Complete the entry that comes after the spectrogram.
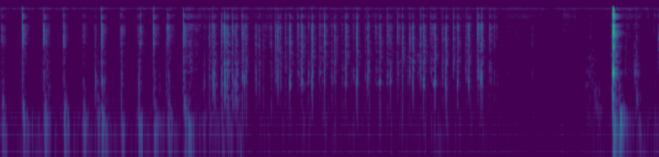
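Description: A small, hollow, unwrapped milk chocolate Kinder Surprise egg is held in both hands and tapped with the fingertips and nails along its seam, giving a long run of quick, dry, clicky taps that turn softer and denser midway. After a short silence, the egg is pressed until the shell starts to split, ending in one sharp, bright crack.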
